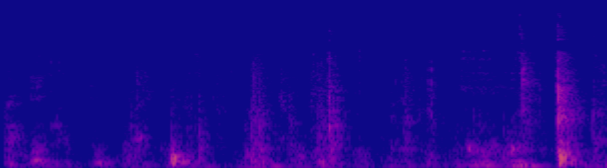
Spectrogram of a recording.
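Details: Slobbering Dogue de Bordeaux mastiff eating and foaming at the mouth, giving wet smacking and slurping bursts at irregular intervals with short quiet gaps, plus a couple of sharper louder slaps.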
